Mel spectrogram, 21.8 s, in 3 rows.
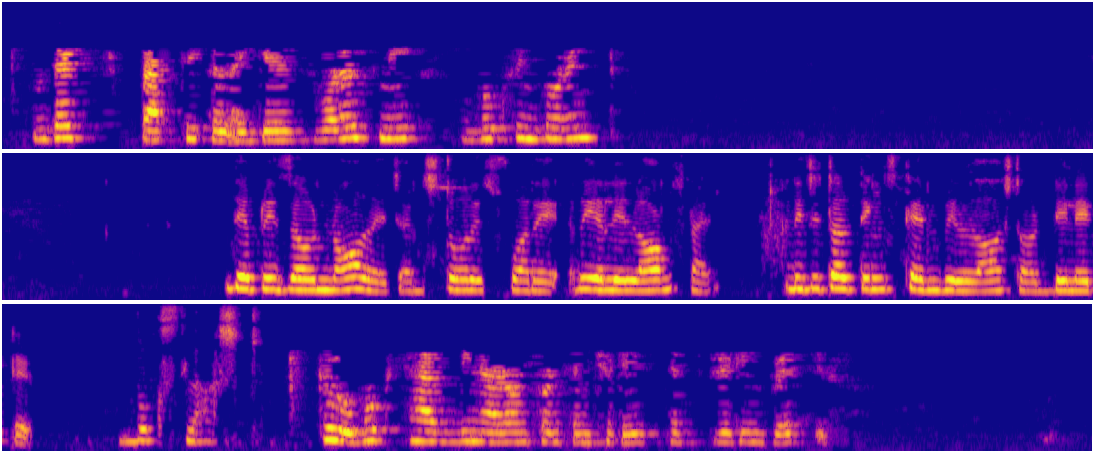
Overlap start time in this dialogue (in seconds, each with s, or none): none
